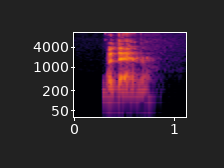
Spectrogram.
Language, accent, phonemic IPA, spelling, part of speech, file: French, France, /bə.dɛn/, bedaine, noun, LL-Q150 (fra)-bedaine.wav
- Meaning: paunch, pot belly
